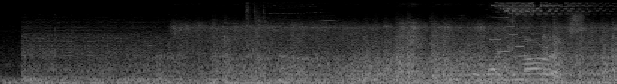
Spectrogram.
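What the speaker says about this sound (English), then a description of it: "I have to wait for the train to come by. Come on, train!" A passing train in the video game Spider-Man: Miles Morales rumbles steadily and grows louder, with metallic rail squeals near the end and talk over the rumble.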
